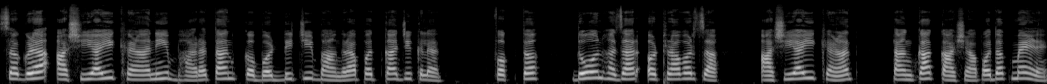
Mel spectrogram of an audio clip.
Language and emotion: Goan Konkani, neutral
